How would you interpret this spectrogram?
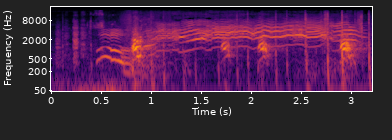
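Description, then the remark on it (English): A dachshund, just woken up, growls and barks in a few short bursts, with high, wavering whines and yelps between them, fairly loud throughout. “The dog wakes up.”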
